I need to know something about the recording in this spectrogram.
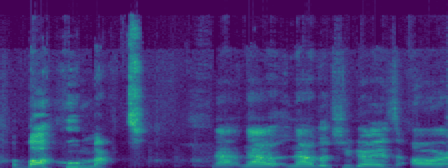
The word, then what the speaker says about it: Bahamut: And some of the centaur shamans have summoned Bahamut. Or sorry, a Leviathan. Not Bahamut himself, but a Leviathan. Name Bahamut. And now that you guys No. are You're saying it wrong. It's pronounced Bahumat.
